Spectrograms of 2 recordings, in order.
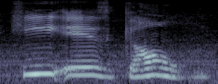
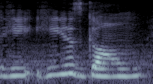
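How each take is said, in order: First: Slow, weighty "He is gone"; drawn-out, final "He is gone"; slow emphatic. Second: Said in the usual way. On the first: Real, not acted. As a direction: let each word of "He is gone" land slowly.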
